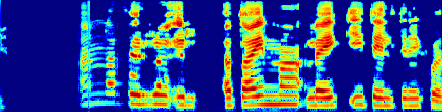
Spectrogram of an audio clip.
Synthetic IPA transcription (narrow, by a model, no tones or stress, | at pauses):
anːaɾ̥θerːaʔɛɾ | aðt̪aːjmaleːjkit̪ejlt̪ɪnikʰvœ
